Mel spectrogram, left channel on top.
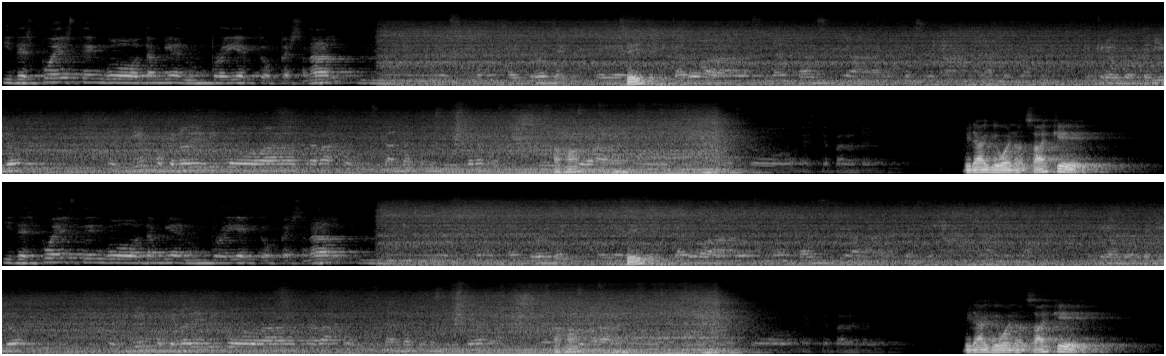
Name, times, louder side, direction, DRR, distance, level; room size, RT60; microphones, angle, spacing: voice 1, 0.0-10.3 10.8-11.9 12.6-16.7 17.0-20.4 21.2-21.4, left 1 dB, 55° left, 2 dB, 1.0 m, -33 dB
sound 1, 3.7-18.8, equal, ahead, 2.7 m, -33 dB
voice 2, 21.2-22.5, left 3 dB, 30° left, 4 dB, 0.4 m, -17 dB
17.0 x 8.1 x 2.5 m, 1.2 s
head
